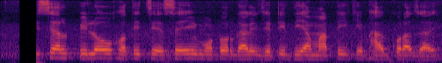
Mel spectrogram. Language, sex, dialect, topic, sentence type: Bengali, male, Western, agriculture, statement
